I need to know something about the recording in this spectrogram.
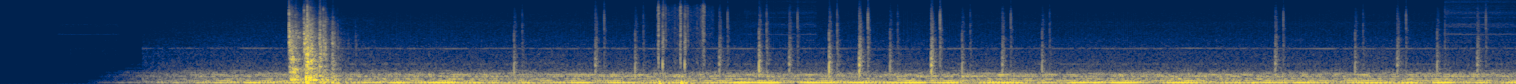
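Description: A low, steady hum drones through an echoing hall.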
